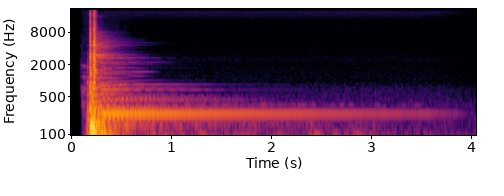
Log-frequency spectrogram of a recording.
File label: car bmw e46 interior seat lock in ring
